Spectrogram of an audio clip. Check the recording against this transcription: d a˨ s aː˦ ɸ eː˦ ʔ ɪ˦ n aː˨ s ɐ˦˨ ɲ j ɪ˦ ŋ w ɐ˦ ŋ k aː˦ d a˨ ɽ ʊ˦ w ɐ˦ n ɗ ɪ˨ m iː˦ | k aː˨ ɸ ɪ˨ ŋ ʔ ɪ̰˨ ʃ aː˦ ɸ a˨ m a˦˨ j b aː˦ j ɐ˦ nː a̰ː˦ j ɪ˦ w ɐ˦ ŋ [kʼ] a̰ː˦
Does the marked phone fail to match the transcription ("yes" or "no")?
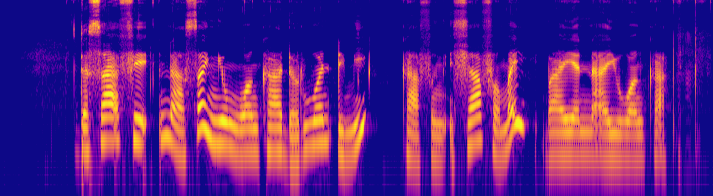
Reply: yes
